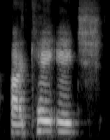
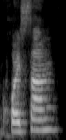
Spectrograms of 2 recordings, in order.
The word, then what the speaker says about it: Khoisan: Khiosan, Khoisan. It's considered a slur by the Khoi people. It is a mispronunciation of who they are, and it's a European pronunciation.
